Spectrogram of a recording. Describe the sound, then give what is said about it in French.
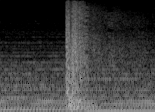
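A single sharp gunshot cracks out loudly over a low, steady background hum, its bang decaying quickly into a brief echoing tail. “Un coup de feu sortit immédiatement à cime de sa réflexion.”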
